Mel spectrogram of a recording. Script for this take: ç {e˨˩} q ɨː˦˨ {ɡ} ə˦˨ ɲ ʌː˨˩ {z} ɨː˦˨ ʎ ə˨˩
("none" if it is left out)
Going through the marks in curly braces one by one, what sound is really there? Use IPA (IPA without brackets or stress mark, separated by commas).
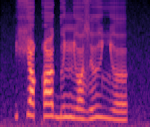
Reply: e˦˨, ɡ, z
